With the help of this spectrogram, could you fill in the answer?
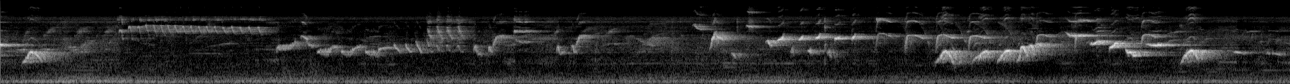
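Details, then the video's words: Morning song of a white-rumped shama, a long varied stream of whistles and chirpy notes. It starts softer, then turns louder and denser with fast rising and falling phrases repeated in close succession over a steady low background hum. "kicau pagi burung murai batu"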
